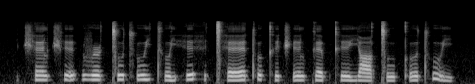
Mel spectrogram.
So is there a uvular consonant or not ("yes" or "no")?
no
